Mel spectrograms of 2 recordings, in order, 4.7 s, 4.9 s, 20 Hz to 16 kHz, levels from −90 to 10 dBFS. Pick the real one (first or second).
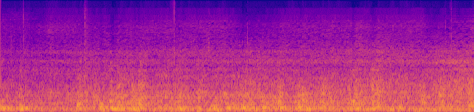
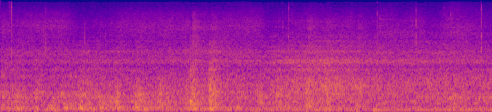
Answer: second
